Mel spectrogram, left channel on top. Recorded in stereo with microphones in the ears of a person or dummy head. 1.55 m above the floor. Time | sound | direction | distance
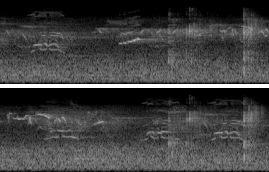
1.7 | footsteps | 15° left (ahead or behind) | 3.5 m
